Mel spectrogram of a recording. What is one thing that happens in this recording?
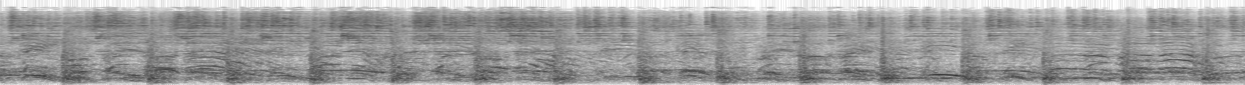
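A crowd of men chant loudly in rhythm, close by.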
